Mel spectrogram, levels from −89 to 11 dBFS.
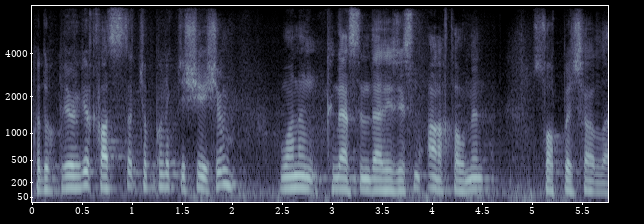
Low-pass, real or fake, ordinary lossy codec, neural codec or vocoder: none; fake; none; codec, 16 kHz, 1 kbps, X-Codec, HuBERT features, trained on general audio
